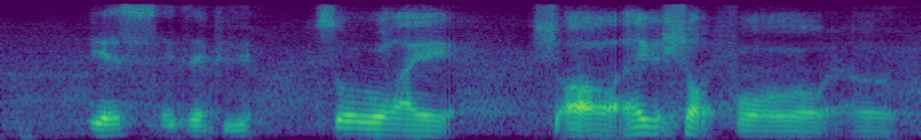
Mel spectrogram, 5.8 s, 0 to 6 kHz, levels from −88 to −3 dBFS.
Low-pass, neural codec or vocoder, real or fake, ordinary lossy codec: 5.4 kHz; codec, 16 kHz in and 24 kHz out, 0.9 kbps, LongCat-Audio-Codec, four codebook decoder; fake; MP3, 48 kbps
